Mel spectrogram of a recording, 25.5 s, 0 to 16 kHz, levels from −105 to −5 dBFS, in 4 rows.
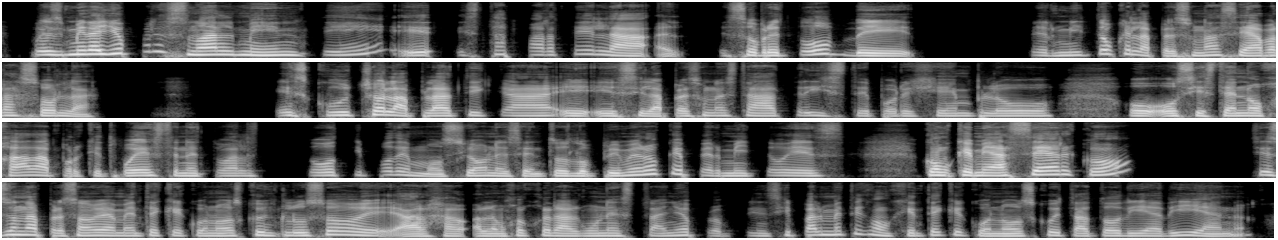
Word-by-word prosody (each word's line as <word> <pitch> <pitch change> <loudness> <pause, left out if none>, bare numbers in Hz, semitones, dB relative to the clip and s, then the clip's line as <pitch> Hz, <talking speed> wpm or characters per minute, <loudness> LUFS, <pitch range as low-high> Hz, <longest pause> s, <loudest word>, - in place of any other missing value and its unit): Pues 230 0 +2
mira, 260 +2 +9
yo 300 +3 +6
personalmente, 230 - +2
eh, 195 +1 -1
esta 230 +5 -11
parte 225 +4 -9
la 175 -8 +4 0.4
sobre 185 +3 +2
todo 235 +10 +1
de 170 - +2 0.6
permito 190 +7 -2
que 270 - -2
la 225 - +1
persona 180 +6 -1
se 190 - -1
abra 180 +1 +3
sola. 155 -7 0 0.9
Escucho 195 +4 +1
la 195 -6 +5
plática, 170 +1 0
eh 160 -2 -1
eh, - - +1
si - - -4
la 140 -2 +2
persona 165 +4 -4
está 170 -1 -1
triste, 170 -2 -8
por 150 0 -9
ejemplo, 160 +1 -3 0.3
o 160 -1 +2
o - - +4
si 165 - 0
está 165 +2 0
enojada, 180 +3 +2
porque 150 -1 -7
tú 145 - -14
puedes 180 0 +2
tener 165 -1 -1
todas 165 +1 -6
las 165 - -9 0.2
todo 190 +1 -3
tipo 200 +4 -13
de 220 - -4
emociones. 160 -1 -1
Entonces, 155 +2 0
lo 155 -1 +2
primero 200 - +2
que 270 0 -2
permito 165 -1 -5
es 170 -1 -4 0.4
como 200 -2 +5
que 200 - +6
me 180 -1 +6
acerco, 235 - +4 0.6
si - - -6
es 210 - 0
una 225 -2 +4
persona, 180 -1 -1
obviamente, 175 -1 0
que 180 - -5
conozco, 165 +3 -2
incluso, 190 +5 0
eh 180 - -1
ajá, 140 +1 0
a 150 - -4
lo 150 - 0
mejor 165 +4 -3
con 180 0 -2
algún 160 +1 0
extraño, 165 +3 -4
pero 155 -3 -14
principalmente 210 - -4
con 200 -7 -2
gente 170 +5 -5
que 205 - -5
conozco 150 +3 -2
y - - -5
trato 165 +1 -2
día 160 0 -2
a - - -3
día, 175 -4 -2
¿no? - - -6
175 Hz, 195 wpm, -23 LUFS, 160-200 Hz, 0.9 s, mira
